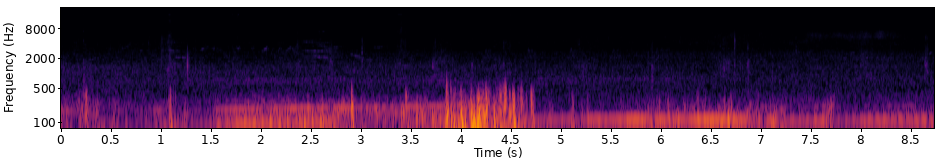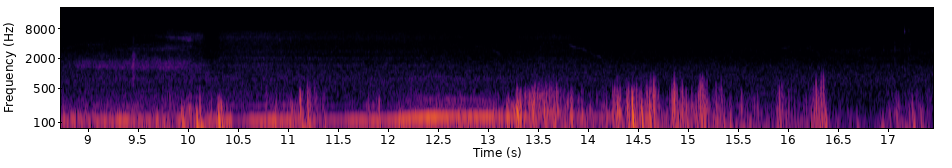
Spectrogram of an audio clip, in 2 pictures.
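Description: Steady low hum of a running motor, rising in pitch near the end, with gusts of wind buffeting the microphone.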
